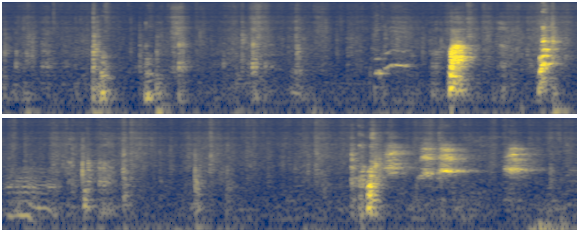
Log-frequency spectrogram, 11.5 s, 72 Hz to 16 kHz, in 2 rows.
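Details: Cavachon puppies from a mixed litter of boys and girls bred in the UK in 2015. Faint, irregular little barks with two clearer sharp yips midway and a brief squeaky burst near the end, in a small room.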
